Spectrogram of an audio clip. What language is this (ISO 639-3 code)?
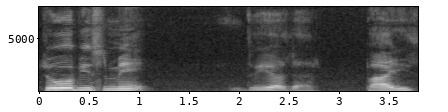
nep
